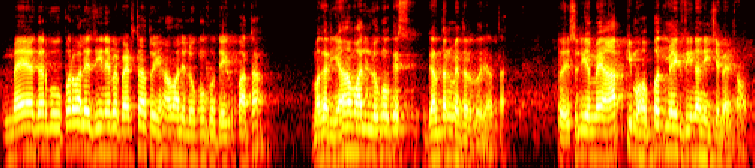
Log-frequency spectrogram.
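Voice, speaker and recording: A man preaching a sermon to a seated audience, with slow, drawn-out phrases. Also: medium pitch, fairly bright tone, a little hiss or hum. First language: Urdu. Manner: measured, drawn-out phrasing, calls the audience to recite salutations. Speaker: Shia religious scholar giving a majlis lecture. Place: gathering hall with an audience. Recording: echoey hall.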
